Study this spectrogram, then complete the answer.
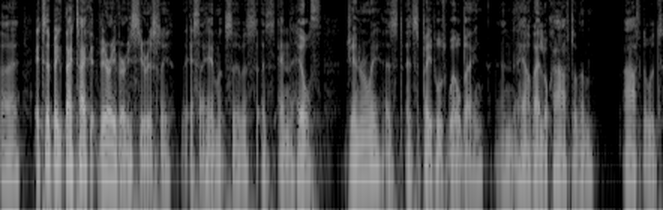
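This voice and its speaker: A very deep, low-voiced man with an Australian accent, fairly even in intonation, at a fairly quick pace, on a very clean recording with a silent background. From South Australia, Eyre Peninsula. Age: 50s. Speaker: farmer and volunteer ambulance officer. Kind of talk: interview conversation. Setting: recorded on location in a country town.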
